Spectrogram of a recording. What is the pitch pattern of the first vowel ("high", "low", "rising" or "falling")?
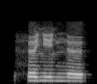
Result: high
